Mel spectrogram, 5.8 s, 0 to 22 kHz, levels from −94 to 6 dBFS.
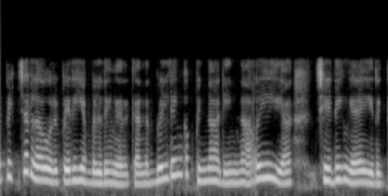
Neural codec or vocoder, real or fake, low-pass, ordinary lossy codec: codec, 16 kHz, 4 kbps, FreqCodec, smaller model; fake; 7.2 kHz; Opus, 64 kbps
